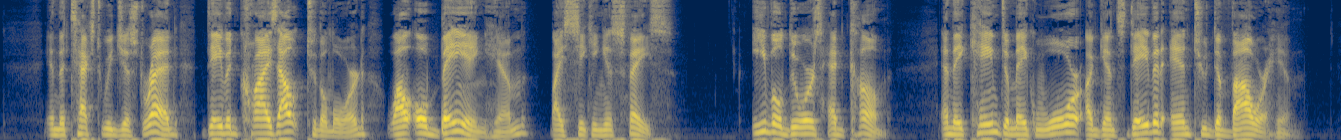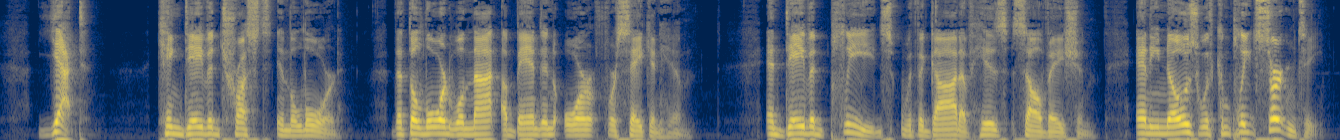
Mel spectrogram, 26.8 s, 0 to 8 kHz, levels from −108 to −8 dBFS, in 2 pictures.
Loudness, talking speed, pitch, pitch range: -22 LUFS, 145 wpm, 125 Hz, 110-145 Hz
